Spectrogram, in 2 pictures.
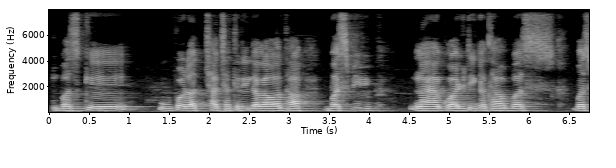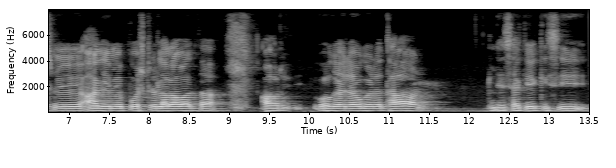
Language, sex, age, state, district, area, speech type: Urdu, male, 30-45, Bihar, Darbhanga, urban, spontaneous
